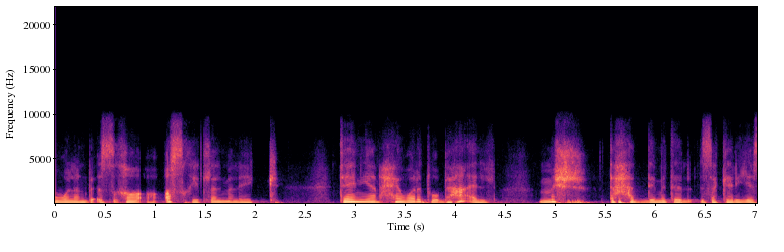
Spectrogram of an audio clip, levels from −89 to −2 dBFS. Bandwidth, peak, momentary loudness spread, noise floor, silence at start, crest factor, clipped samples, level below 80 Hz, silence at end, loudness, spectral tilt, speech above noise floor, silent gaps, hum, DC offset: 9.4 kHz; -2 dBFS; 8 LU; -50 dBFS; 0 s; 20 dB; under 0.1%; -36 dBFS; 0 s; -21 LUFS; -6 dB/octave; 30 dB; none; none; under 0.1%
